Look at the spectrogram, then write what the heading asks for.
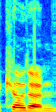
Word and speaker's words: Kildunne: out in the kildon and two ends people spell it wrong a lot obviously killed on there obviously killed Dunes so yeah killed on how it sounds anyway let's get a little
